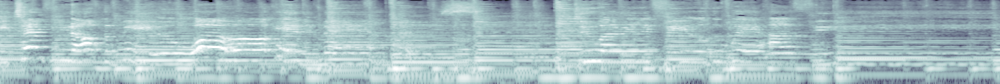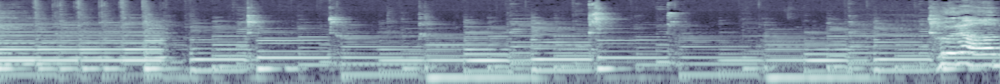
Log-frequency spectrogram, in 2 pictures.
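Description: Acoustic guitar playing with a woman singing over it for the first eight seconds or so; then the guitar carries on alone, softer, in separate picked notes, until the voice comes back right at the end.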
